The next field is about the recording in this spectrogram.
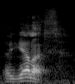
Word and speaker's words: Ayeleth: probably the best pronunciation of the word is ayeleth.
